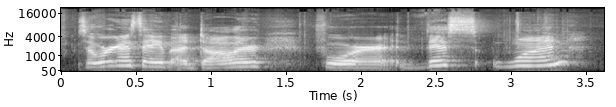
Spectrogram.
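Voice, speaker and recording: A woman speaks in an upbeat tone with lively intonation. Noticeable background noise runs under her voice. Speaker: budgeting YouTuber. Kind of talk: casual vlog tutorial. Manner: fast.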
